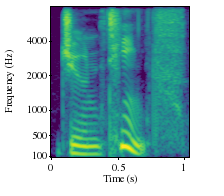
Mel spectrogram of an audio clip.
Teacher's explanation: The stress is on the teenth.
